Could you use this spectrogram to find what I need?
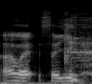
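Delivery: high, loud laughter; laughing. Real, not acted. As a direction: laugh through the words. Laughing at the chair.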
